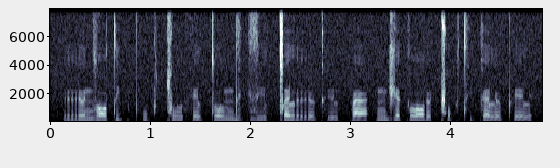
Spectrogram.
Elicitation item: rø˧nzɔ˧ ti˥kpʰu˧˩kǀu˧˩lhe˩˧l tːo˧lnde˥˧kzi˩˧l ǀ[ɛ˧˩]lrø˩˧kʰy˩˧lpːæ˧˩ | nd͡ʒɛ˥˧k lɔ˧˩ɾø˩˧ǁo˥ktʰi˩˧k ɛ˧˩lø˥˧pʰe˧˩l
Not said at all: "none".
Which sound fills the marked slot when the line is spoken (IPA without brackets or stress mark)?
ɛ˥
